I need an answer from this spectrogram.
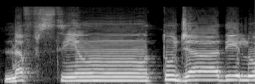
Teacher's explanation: यहाँ पर देखें तनवीन के बाद ता है, तो यहाँ पर इख्फा करेंगे, यानी नाक में आवाज़ जाएगी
